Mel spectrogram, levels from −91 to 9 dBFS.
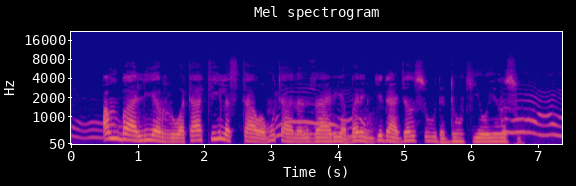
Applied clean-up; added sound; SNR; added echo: none; Dog; 13 dB; none.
